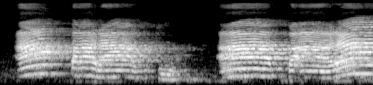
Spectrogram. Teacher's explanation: a sílaba mais forte aqui do aparato é o ra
